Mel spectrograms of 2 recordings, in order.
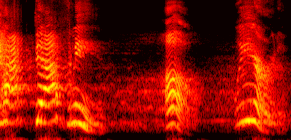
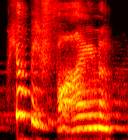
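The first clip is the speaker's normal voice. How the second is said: usual speaking voice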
